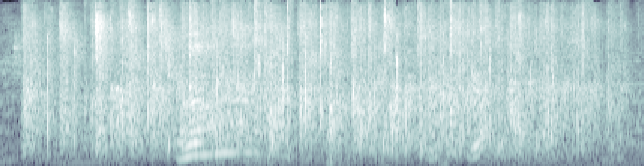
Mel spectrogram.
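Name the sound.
applause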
